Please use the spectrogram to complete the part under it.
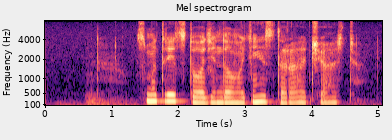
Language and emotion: Russian, sad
